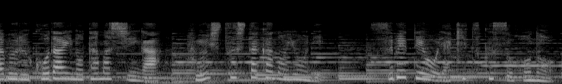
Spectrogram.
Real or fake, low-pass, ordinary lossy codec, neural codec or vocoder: real; 7.2 kHz; none; none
